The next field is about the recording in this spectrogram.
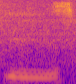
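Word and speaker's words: EDF: already aware that was supposed to be pronounced ease but I mean I didn't think it was wise or i-iv I'm not sure if I entirely knew how to say it but it ease was definitely not my first instinct on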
